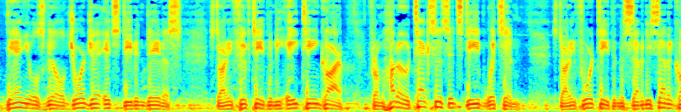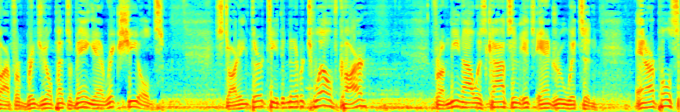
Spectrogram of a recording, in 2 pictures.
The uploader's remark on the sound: Broadcast the races for the Hoosier Tire SCCA SuperTour Series event held at VIRginia International Raceway in Alton, Virginia. VIR is a multi-purpose road course offering professional and amateur auto and motorcycle racing, as well as a wide range of track events.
